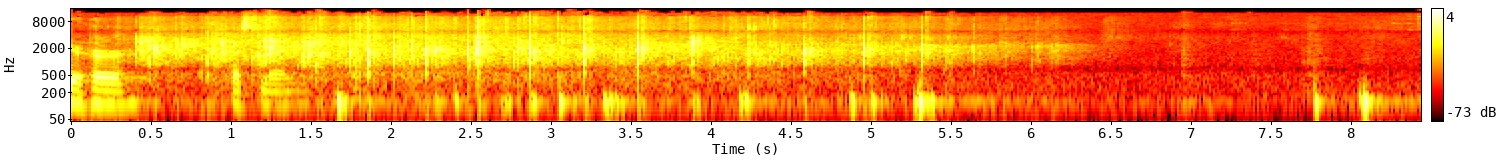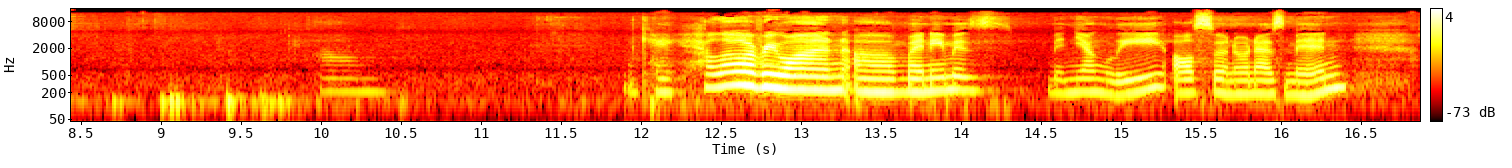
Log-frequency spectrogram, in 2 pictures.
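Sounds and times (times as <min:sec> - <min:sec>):
speech: 0:00.0 - 0:01.8, 0:12.2 - 0:16.7
room full of people applauding: 0:00.0 - 0:06.4.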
